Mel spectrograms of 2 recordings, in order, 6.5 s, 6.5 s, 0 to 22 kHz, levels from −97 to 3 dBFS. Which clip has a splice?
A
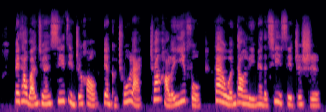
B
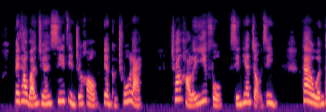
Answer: A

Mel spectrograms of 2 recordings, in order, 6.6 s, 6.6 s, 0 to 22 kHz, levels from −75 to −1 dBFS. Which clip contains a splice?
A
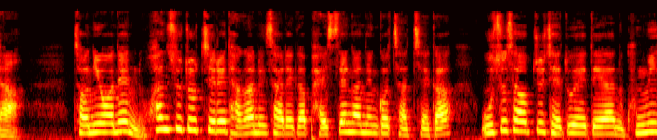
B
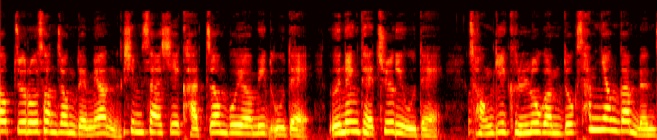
B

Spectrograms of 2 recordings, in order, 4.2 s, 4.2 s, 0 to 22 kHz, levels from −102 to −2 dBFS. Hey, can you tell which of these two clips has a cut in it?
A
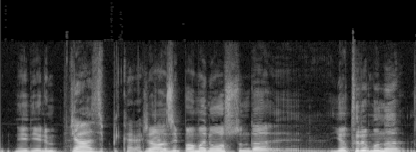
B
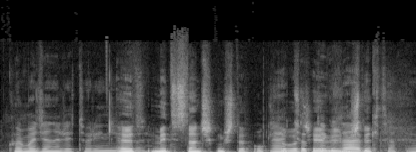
A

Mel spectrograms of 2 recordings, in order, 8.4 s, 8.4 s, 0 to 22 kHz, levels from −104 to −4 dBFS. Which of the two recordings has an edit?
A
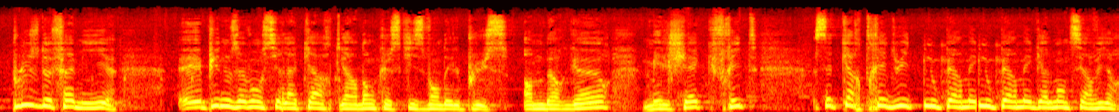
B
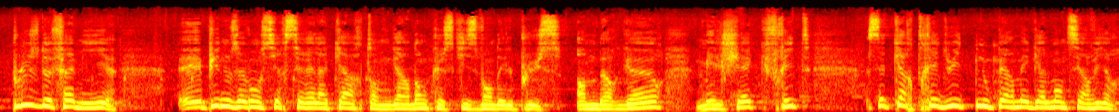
A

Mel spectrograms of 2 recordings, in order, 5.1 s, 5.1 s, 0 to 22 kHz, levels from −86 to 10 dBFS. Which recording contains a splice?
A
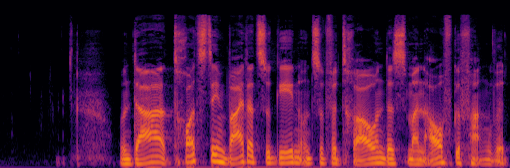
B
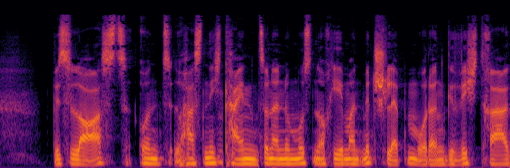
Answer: B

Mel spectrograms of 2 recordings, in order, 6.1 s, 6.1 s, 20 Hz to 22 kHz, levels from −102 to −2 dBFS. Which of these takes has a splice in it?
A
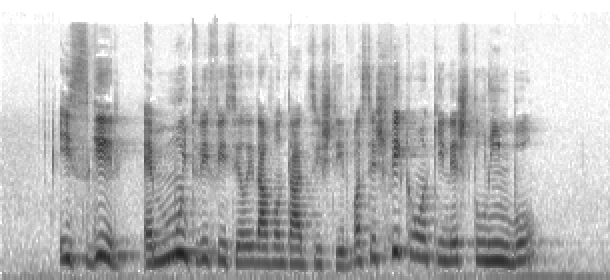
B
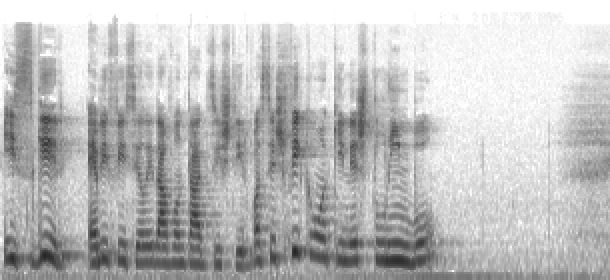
B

